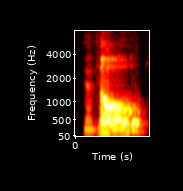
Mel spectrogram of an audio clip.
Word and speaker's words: though: Se pronuncia though, pero se escribe t h o u g h.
